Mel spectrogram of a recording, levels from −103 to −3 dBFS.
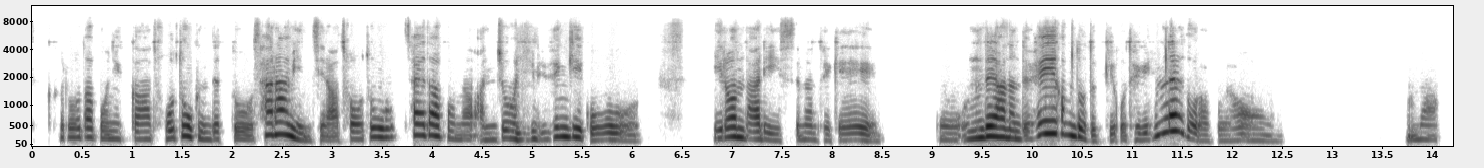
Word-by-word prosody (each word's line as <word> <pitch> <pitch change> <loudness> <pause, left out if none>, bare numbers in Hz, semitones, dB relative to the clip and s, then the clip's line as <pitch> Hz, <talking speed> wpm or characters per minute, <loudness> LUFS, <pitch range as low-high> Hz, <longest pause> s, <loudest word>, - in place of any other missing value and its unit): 그러다 220 -1 -7
보니까 180 -3 -9
저도 210 +5 0
근데 180 -3 -8
또 90 -1 -7
사람인지라 260 - +1
저도 215 +5 -2
살다 270 -1 +3
보면 90 - -11
안 165 +1 -12
좋은 190 -2 -4
일이 170 +1 -11
생기고 170 - -1 0.7
이런 220 +2 +3
날이 180 -3 -3
있으면 160 +3 -13
되게 150 +1 -6 0.6
어 160 -1 -11
응대하는데 210 0 +5
회의감도 280 - +4
느끼고 150 +3 -10
되게 160 0 -9
힘들더라고요. 145 - +1 1.4
막 85 0 -13
180 Hz, 260 characters per minute, -27 LUFS, 155-230 Hz, 1.4 s, 응대하는데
